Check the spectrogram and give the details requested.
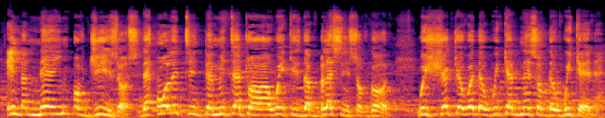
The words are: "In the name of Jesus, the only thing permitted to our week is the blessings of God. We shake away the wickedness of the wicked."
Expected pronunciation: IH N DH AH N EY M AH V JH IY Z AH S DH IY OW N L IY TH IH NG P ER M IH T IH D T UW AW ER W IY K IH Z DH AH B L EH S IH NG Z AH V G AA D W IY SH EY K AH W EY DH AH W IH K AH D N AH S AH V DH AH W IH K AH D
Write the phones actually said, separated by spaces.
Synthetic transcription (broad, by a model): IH N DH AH N EY M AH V JH IY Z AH S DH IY OW N L IY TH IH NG P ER M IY T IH D T UW AW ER W IY K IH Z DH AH B L EH S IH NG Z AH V G AA D W IY SH EY K AH W EY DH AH W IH K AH D N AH S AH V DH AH W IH K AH D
